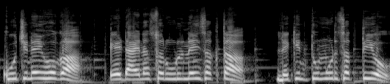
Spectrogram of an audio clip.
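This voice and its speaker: A man's voice: very high-pitched, level tone, fairly quick. A young man giving playful, dramatic comic gameplay commentary, bantering with his own characters. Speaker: gaming channel host. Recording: faint game music behind.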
